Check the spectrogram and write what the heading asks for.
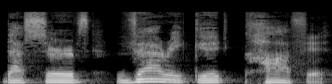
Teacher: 那 very good 你可以去强调一下，强调就是拖长读的高一些。 That serves very goodcoffee，所以呢这是前半句啊，我们再看后半句。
